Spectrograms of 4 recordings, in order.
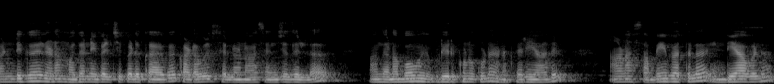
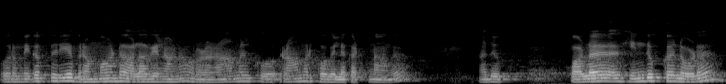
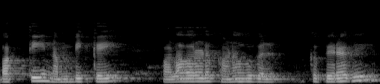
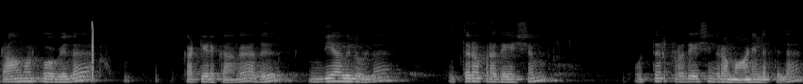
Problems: background sounds at intervals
